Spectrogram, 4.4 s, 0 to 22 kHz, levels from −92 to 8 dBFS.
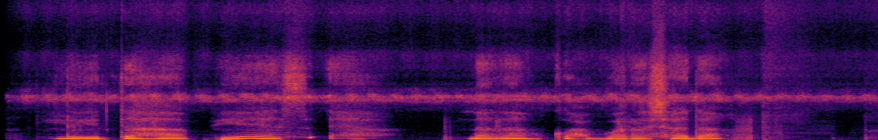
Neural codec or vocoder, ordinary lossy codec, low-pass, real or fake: vocoder, 44.1 kHz, 128 mel bands, Pupu-Vocoder; none; none; fake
